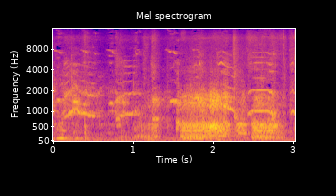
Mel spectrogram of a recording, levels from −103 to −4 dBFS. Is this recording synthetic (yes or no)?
no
